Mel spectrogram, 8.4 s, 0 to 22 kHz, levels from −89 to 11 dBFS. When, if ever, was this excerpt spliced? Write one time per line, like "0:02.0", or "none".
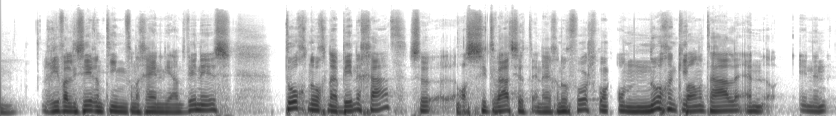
0:01.2
0:05.3
0:06.0
0:06.8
